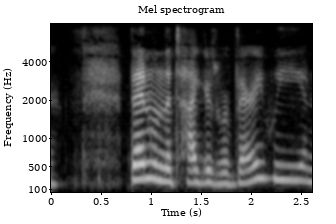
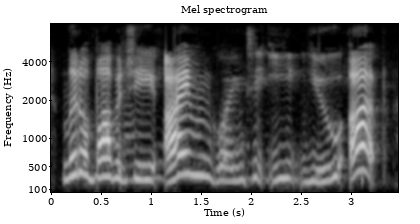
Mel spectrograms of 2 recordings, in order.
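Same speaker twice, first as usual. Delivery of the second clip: slow, louder threatening tiger; menacing tiger; 4 semitones higher, 7 dB louder than usual. Acted. Second tiger threatening little Babaji, slow menacing voice. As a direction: loom over the boy and threaten slowly.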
